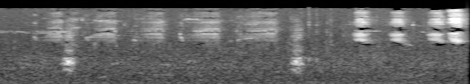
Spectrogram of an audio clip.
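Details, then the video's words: Egyptian goose giving a few scattered, nasal calls at first, then a quicker run of harsh, squeaky notes close together in the last second, with a quiet background. "Egyptian Goose"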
